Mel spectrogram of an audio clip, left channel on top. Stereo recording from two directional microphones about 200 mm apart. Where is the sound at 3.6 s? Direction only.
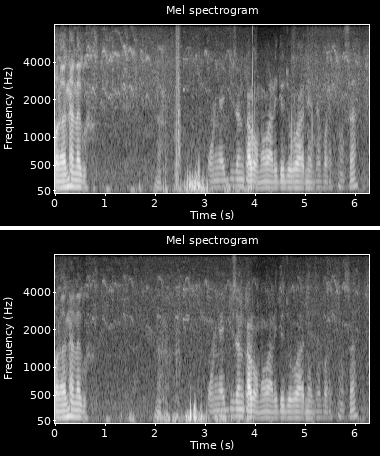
45° right (ahead or behind).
